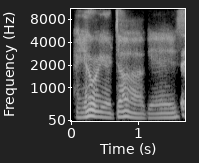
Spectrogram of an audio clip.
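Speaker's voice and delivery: very low gruff kidnapper impression; Joey's gravelly voice. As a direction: drop way down for a mock ransom call. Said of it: "what cracks me up is he's all".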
